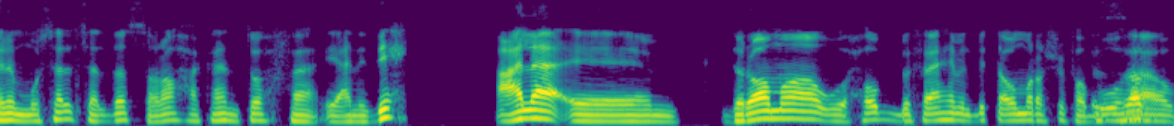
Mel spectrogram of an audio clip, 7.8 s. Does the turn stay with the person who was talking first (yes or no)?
yes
